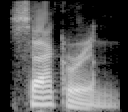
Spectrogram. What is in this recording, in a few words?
"saccharin", American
